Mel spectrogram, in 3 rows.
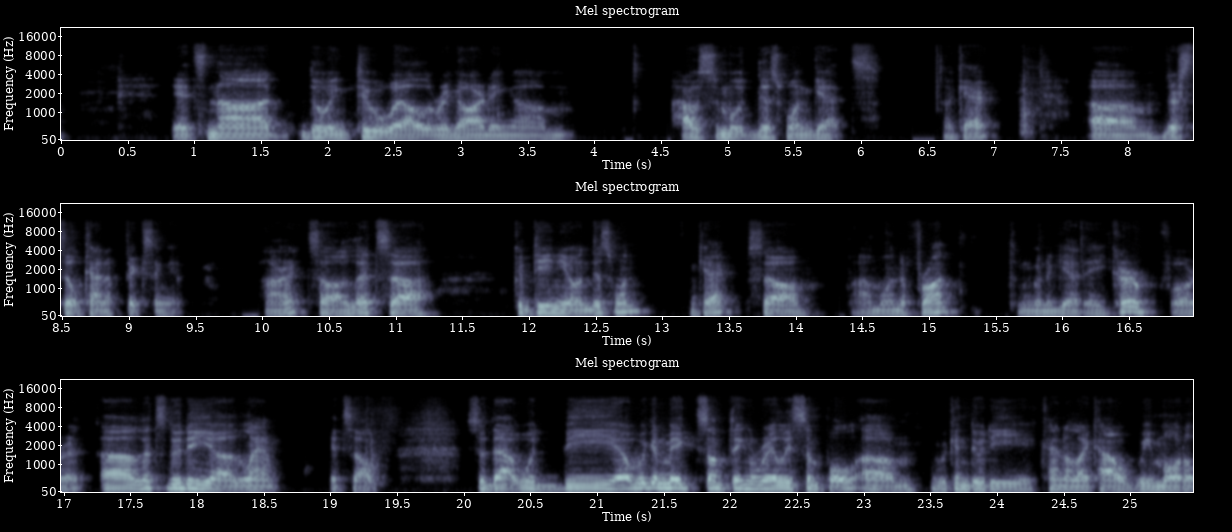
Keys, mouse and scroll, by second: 2.6 middle click, 7.7 scroll up 2, 8.0-8.4 scroll down 4, 8.7 middle click, 10.7-12.0 scroll down 1, 12.0-12.7 scroll down 1, 12.7 KP_1, 14.8 shift+middle click, 16.3 shift+a.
